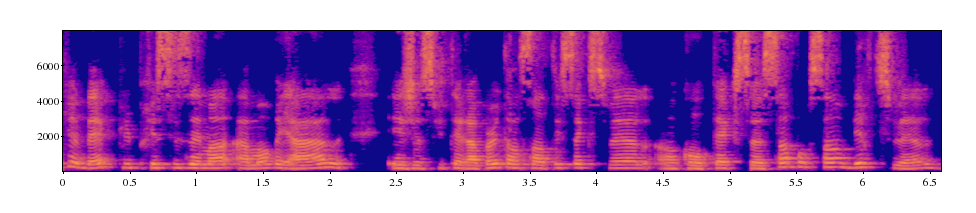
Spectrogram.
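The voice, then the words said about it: Pleasant regional accent. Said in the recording (French): “ton joli accent”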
